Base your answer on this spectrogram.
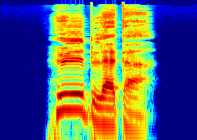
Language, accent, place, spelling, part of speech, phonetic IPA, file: German, Germany, Berlin, Hüllblätter, noun, [ˈhʏlblɛtɐ], De-Hüllblätter.ogg
- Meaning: nominative/accusative/genitive plural of Hüllblatt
